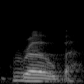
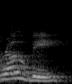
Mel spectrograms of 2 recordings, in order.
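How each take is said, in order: First: The final E is silent, one syllable. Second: The final E is sounded as an extra syllable. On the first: The speaker calls it right. "because remember it's shh, silent. It's robe" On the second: The speaker calls it wrong. "Not roby"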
